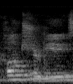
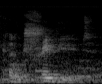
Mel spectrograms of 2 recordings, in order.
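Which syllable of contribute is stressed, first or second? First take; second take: first; second. First: The stress is on the first syllable. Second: The stress is on the second syllable. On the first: The speaker calls it wrong. "some people will say that, some natives say it. I think if you look in Oxford, it's not correct" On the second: The speaker calls it right.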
